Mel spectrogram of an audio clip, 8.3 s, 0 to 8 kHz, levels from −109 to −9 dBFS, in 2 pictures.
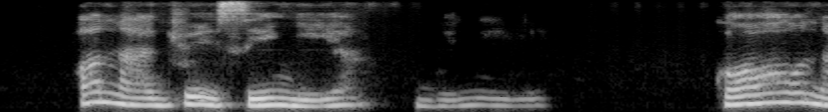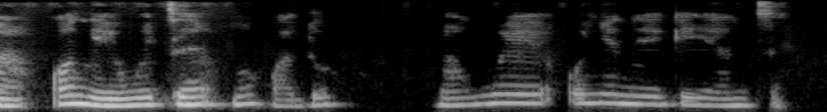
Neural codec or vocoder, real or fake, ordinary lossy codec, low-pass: codec, 16 kHz, 6 kbps, DAC; fake; none; none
